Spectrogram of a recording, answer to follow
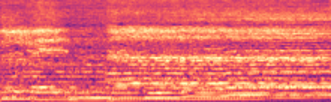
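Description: A man singing a nasheed in long held notes that step upward in pitch, over a low sustained drone.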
